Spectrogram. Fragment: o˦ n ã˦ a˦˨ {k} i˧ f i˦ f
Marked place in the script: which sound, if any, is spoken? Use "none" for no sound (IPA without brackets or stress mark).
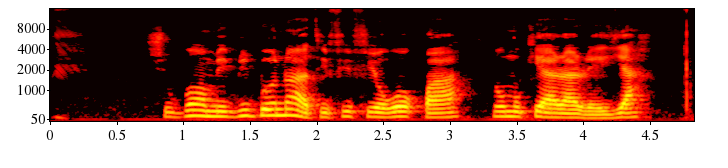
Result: t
